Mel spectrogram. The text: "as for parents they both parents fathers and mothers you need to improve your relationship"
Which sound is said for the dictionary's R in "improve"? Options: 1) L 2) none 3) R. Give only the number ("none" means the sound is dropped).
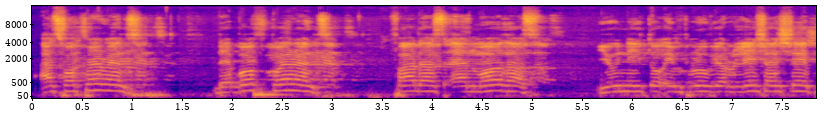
3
